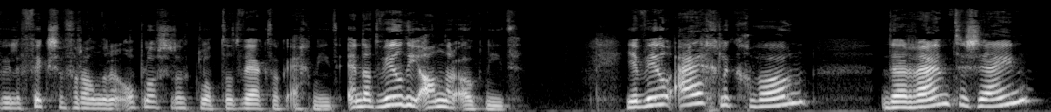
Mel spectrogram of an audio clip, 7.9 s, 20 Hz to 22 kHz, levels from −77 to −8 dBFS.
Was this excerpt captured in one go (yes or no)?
yes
